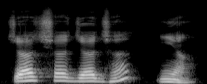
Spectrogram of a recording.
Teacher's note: च, छ, ज, झ, ञ, ये तालु से बोले जाते हैं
